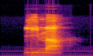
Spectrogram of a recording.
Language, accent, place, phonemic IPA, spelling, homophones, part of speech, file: French, France, Lyon, /li.ma/, lima, Lima / limât / Limat, verb, LL-Q150 (fra)-lima.wav
- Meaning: third-person singular past historic of limer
